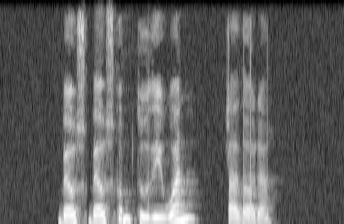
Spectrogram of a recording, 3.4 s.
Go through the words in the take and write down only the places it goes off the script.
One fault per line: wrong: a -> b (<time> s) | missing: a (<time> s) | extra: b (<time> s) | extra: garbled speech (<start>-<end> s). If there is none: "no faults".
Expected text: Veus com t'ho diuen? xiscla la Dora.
extra: veus (0.9 s)
missing: xiscla (1.9 s)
